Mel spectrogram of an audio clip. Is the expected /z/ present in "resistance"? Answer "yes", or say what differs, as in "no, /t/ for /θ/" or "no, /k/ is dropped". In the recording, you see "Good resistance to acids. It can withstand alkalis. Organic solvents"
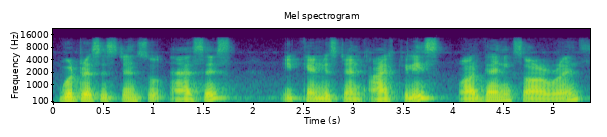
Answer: no, /s/ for /z/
